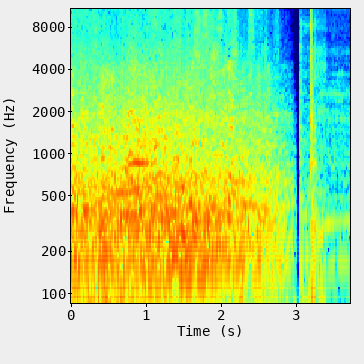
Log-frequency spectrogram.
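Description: A dense murmur of many voices chattering at once, steady and fairly loud, with no distinct words; it cuts off abruptly near the end, followed by a brief click and near silence.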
